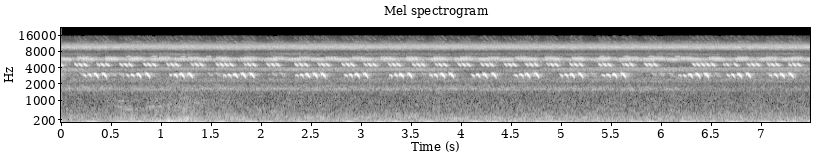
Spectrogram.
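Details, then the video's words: Crickets in a nature recording made for relaxation and sleep: short trilled chirps repeat steadily, a little more than two per second. A constant high ringing hum sits above them, with soft low rumble underneath. "Suara Jangkrik Membahana!"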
